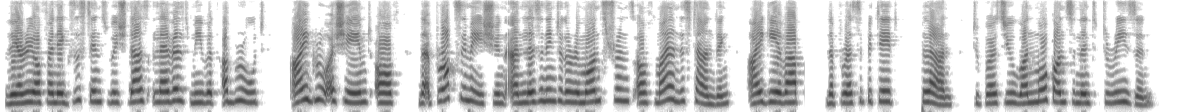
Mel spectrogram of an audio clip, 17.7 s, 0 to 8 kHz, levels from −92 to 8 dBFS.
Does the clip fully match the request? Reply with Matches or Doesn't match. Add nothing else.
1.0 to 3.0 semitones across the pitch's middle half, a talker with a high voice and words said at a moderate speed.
Doesn't match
